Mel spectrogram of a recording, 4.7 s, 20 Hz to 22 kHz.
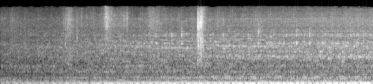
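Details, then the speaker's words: Ford wrecker V8 after Chevy HEI ignition retrofit and timing adjustment by ear: steady, even low exhaust burble at idle, smooth with no misses or pinging, much quieter than before; timing chain possibly stretched. "God Almighty boys and girls that sounds a whole lot better you can't even hear this thing run now it made that big a difference in it"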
